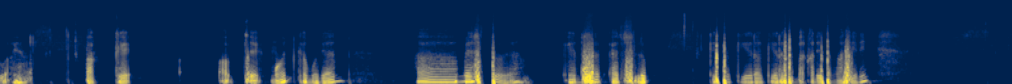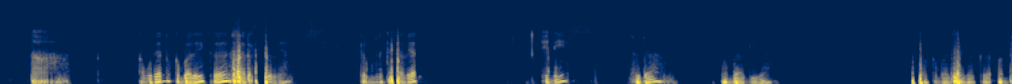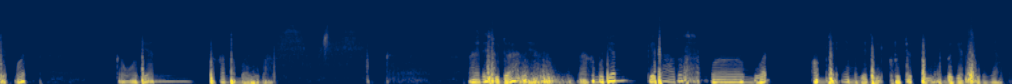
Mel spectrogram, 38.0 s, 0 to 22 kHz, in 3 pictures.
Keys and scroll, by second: 0.5 alt+Tab, 35.1 alt+Tab, 37.8 alt+Tab.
